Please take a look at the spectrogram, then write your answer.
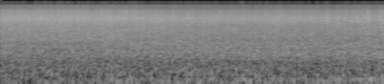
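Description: A mountain stream just below a shelter on the Appalachian Trail rushes over rocks into a small deep pool, a loud, continuous hiss of running water, close and steady with no voices.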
